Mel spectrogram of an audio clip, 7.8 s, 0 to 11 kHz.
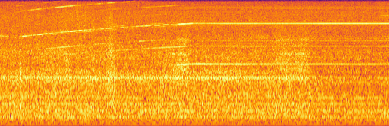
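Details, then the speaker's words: VAVA VA-LT002 4K ultra short throw laser projector (ALPD, combined phosphor/color wheel) powered up during repair; high whine rising in pitch as the wheel spins up over steady fan hum; a fan error appeared afterward; normal phosphor wheel spin-up. "i got a fan i hear the wheel spinning up"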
